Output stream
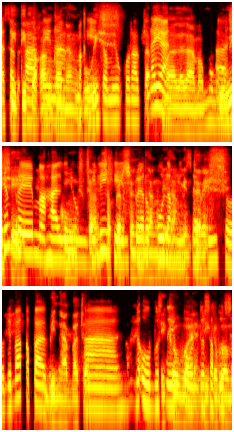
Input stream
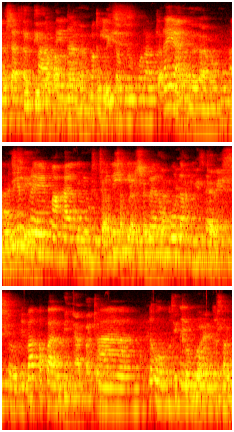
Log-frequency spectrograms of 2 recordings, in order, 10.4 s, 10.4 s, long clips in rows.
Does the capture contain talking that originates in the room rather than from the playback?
No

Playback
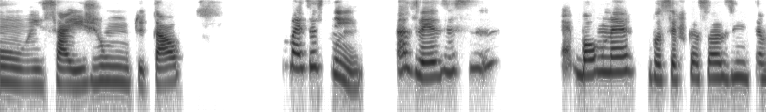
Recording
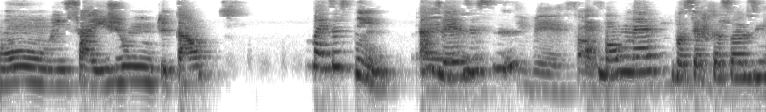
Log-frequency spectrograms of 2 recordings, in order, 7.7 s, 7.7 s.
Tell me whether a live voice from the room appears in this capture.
Yes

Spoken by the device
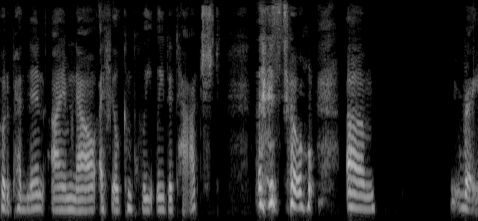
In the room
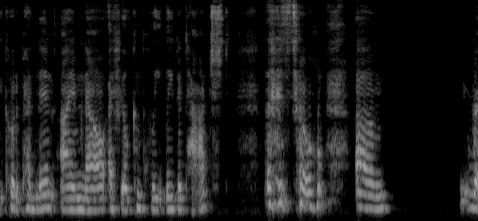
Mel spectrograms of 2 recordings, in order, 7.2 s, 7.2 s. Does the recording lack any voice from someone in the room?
Yes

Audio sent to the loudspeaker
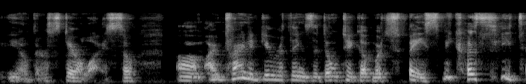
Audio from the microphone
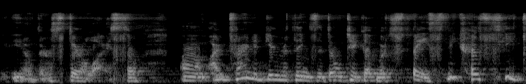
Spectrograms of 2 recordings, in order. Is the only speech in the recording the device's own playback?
Yes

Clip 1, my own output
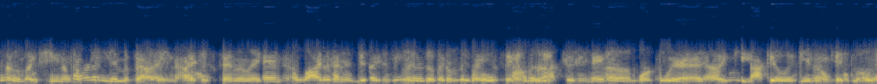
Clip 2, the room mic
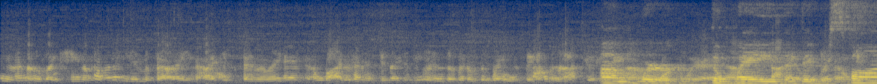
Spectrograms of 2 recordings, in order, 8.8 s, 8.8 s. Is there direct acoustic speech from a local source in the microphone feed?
Yes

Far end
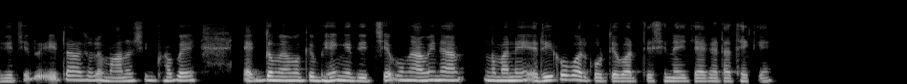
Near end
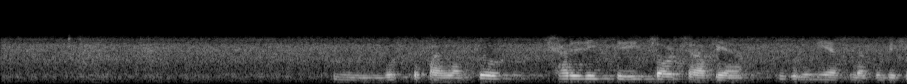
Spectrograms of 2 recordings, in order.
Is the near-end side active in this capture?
Yes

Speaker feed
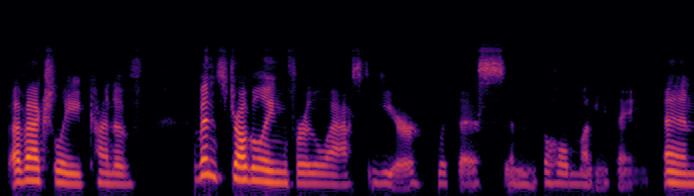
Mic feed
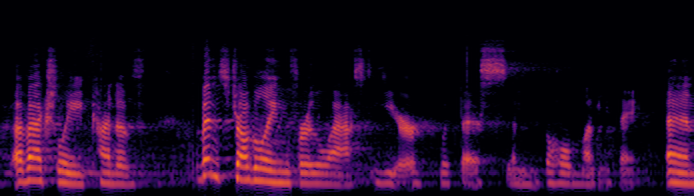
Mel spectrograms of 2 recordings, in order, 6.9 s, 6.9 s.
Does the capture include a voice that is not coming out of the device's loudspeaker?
No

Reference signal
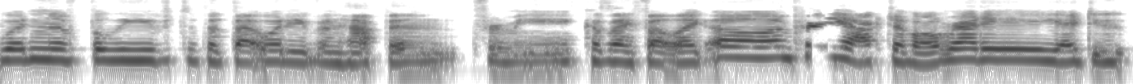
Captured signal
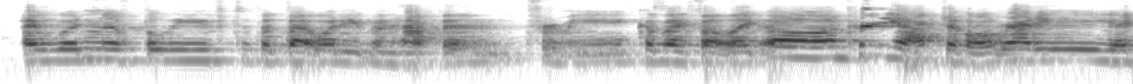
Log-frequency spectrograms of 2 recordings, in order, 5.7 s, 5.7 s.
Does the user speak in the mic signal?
No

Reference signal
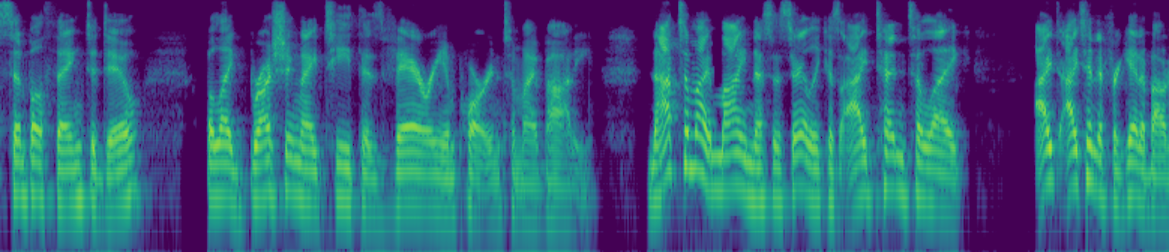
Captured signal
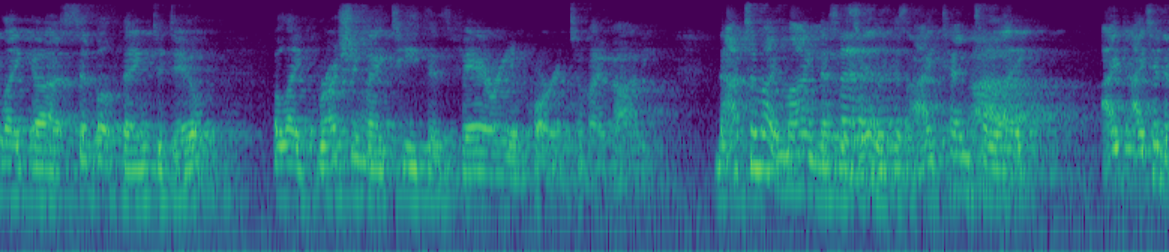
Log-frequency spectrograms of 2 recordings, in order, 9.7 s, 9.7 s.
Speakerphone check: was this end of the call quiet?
No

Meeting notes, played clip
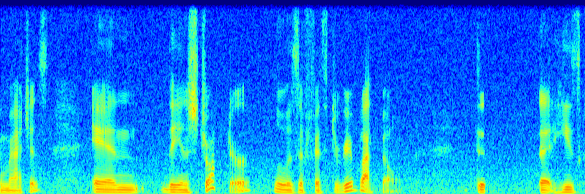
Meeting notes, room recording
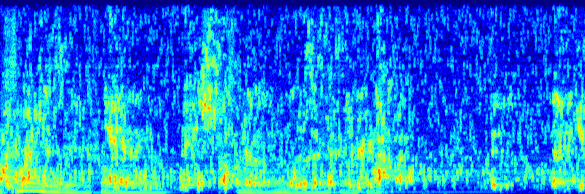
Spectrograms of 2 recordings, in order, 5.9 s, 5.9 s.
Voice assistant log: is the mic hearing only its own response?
No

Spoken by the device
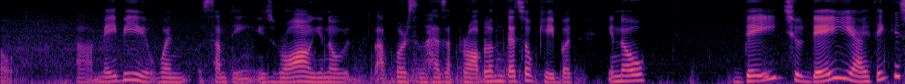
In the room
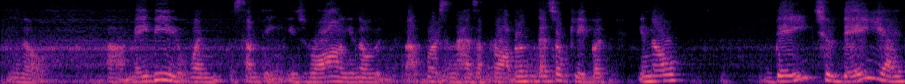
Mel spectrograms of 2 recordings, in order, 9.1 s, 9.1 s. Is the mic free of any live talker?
Yes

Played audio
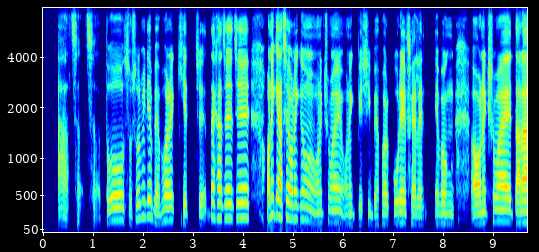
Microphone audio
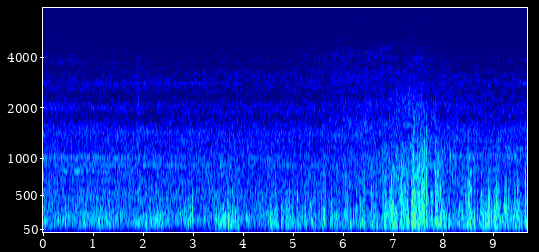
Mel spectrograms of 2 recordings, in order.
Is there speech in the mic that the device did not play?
No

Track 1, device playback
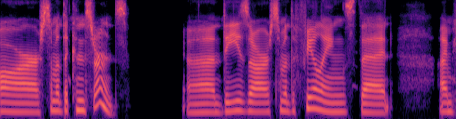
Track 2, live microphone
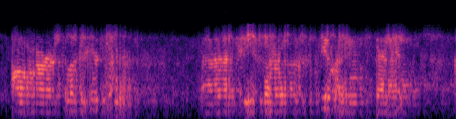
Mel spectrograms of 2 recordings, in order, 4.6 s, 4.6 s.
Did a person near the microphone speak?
No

